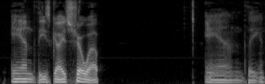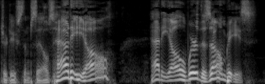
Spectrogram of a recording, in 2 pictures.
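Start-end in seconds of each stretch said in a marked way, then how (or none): 4.8-7.8 very high-pitched, put-on Southern US accent. Telling a story about a band showing up, quoting their greeting in a southern accent. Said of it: "They had a southern accent".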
